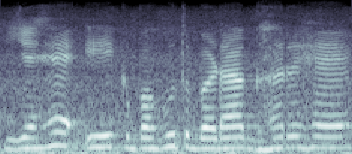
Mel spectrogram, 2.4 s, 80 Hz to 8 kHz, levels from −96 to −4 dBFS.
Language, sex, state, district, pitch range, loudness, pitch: Hindi, female, Punjab, Fazilka, 200-215 Hz, -15 LUFS, 205 Hz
